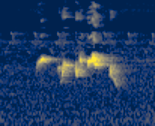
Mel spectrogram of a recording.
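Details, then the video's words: Red-whiskered bulbul on a balcony giving one short warbled phrase, a string of liquid whistled notes rising then dropping at the end, over faint background hiss. "The beautiful Red Whiskered Bulbul in my balcony"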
